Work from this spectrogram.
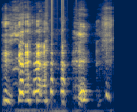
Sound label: Giggle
